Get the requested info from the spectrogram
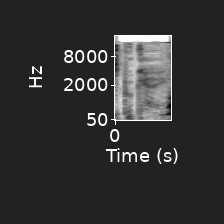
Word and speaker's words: Bucket: And then Richard sort of proffers that it's spelled B-U-C-K-E-T. – Oh, bucket. Bucket. – It's bouquet. – What was the name again, please? – Bouquet. – That's spelled B-U-C-K-E-T. – Oh, bucket. Oh, yes, we have a bucket. – Pronounced bouquet, dear.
